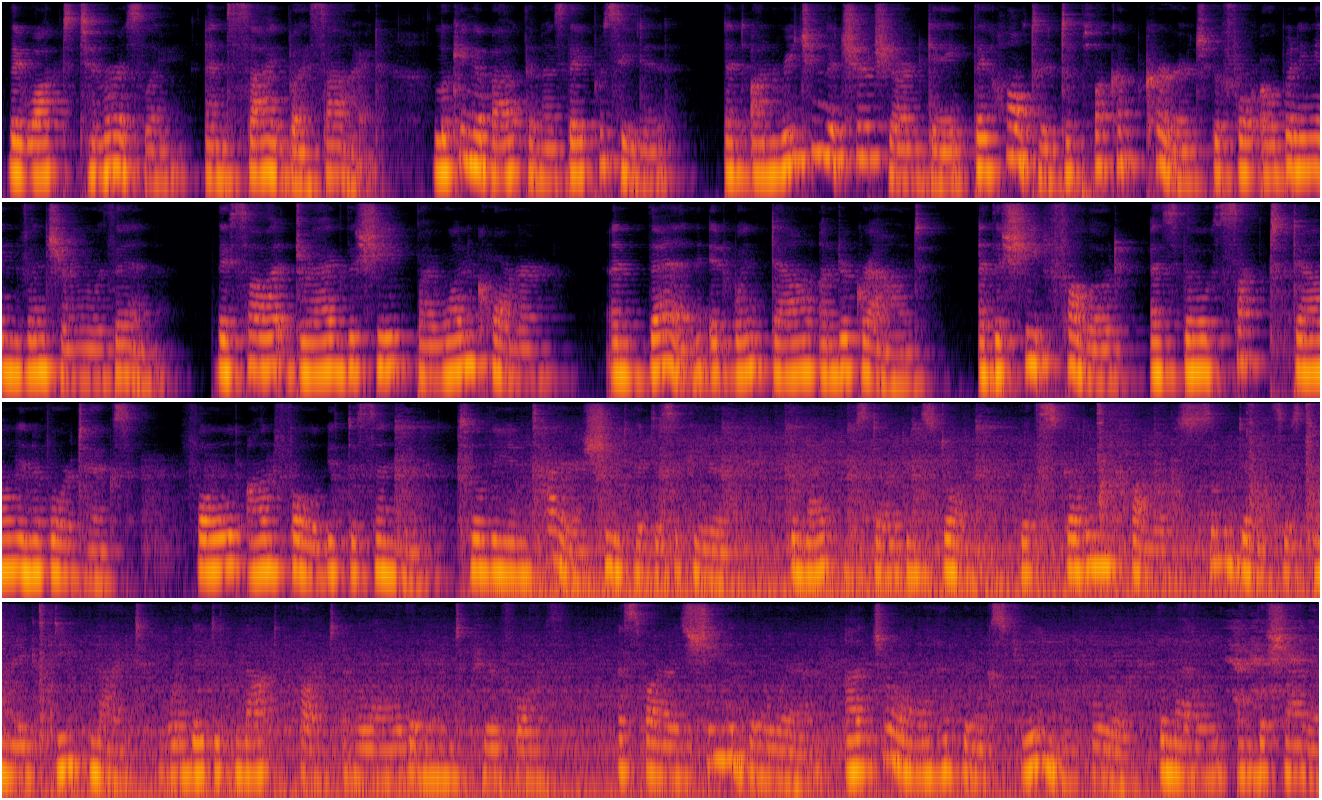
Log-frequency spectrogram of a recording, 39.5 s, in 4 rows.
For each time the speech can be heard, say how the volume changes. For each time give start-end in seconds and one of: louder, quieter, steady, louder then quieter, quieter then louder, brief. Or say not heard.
0.0-39.4 steady.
